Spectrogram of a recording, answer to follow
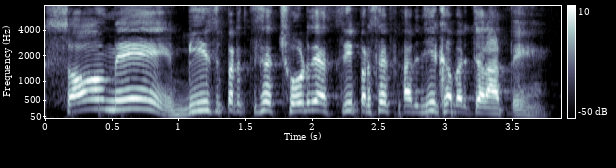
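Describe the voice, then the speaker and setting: A man's voice: high-pitched, sing-song, normal speed. A man hosting a news channel, giving blunt, lecturing commentary straight to camera and repeating phrases for emphasis.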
